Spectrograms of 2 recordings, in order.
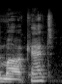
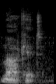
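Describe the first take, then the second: First: The second syllable has a full vowel. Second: The second syllable is reduced to schwa. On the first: The speaker calls it wrong. "instead of market" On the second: The speaker calls it right. "it's market"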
